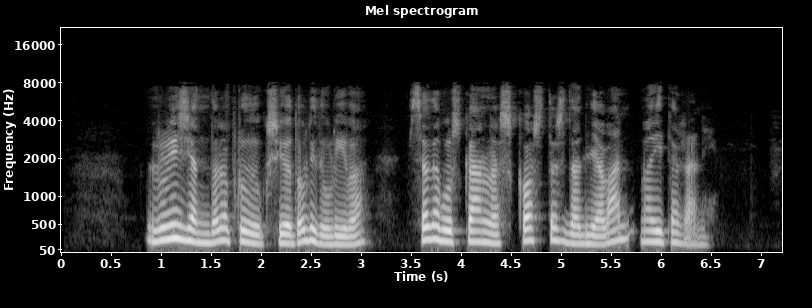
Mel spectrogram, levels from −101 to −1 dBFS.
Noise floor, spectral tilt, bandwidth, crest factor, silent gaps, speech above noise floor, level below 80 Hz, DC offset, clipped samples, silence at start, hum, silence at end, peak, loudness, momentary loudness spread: -79 dBFS; -8 dB/octave; 7.8 kHz; 16 dB; none; 59 dB; -60 dBFS; under 0.1%; under 0.1%; 0.85 s; none; 0.75 s; -4 dBFS; -20 LUFS; 9 LU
